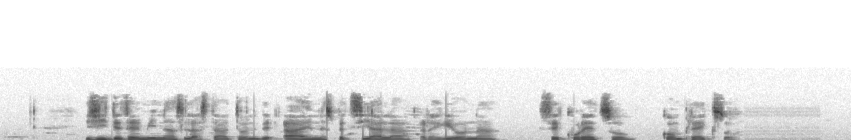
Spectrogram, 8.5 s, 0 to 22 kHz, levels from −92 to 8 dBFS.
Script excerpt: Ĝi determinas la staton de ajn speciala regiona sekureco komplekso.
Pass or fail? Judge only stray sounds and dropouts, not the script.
pass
